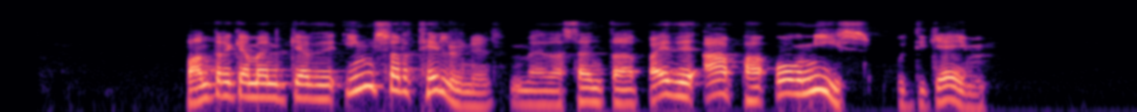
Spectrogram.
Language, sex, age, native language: Icelandic, male, 30-39, Icelandic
